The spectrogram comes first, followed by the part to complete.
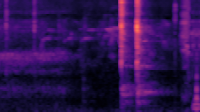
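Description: Faint bird chirps, then a little over a second in a brief metal-on-metal scrape and clink of a flat file and depth-gauge tool against a chainsaw chain.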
